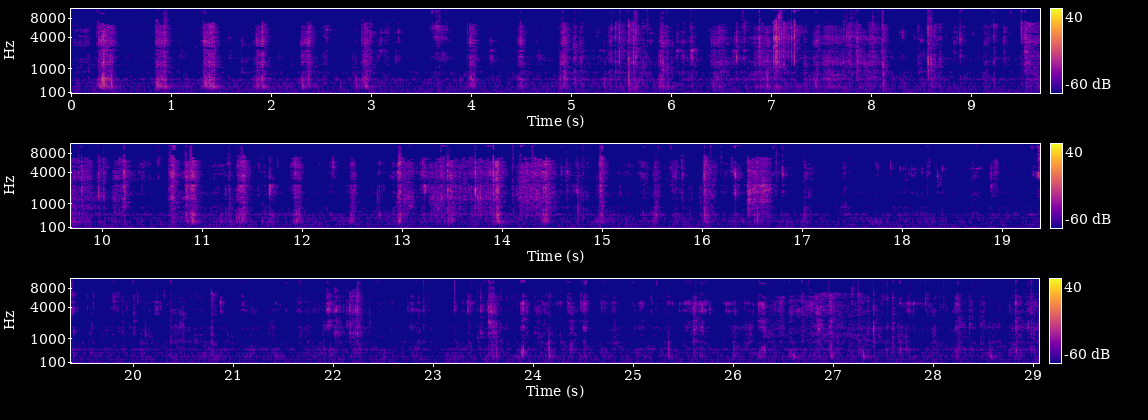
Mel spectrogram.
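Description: A person chewing crunchy food close to the microphone. Rapid crunches fill roughly the first half, then the chewing turns sparser and softer, over a steady low hum.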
